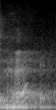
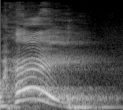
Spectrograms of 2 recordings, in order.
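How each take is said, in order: First: Said in the usual way. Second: High, loud "Hey!"; confrontational shout. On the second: Retold or imitated. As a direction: yell it at an unwelcome caller. Rips the door open on pastor.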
